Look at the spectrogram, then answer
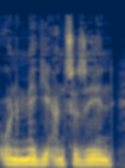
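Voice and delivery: usual speaking voice

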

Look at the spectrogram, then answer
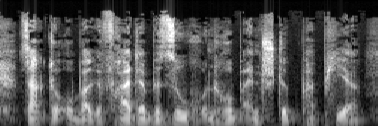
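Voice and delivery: usual speaking voice

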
